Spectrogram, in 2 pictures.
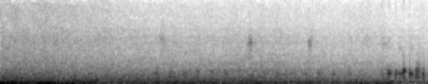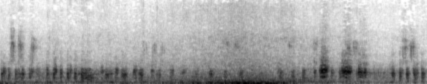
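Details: Groups of northern fulmars displaying on cliff ledges give guttural, rapid cackling chatters that rise in the second half over steady sea wash, with faint high twitters from house martins.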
